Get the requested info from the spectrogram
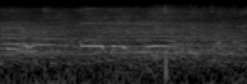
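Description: Faint gymnasium background with distant voices of players and spectators calling out in the hall, during a stoppage in play.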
